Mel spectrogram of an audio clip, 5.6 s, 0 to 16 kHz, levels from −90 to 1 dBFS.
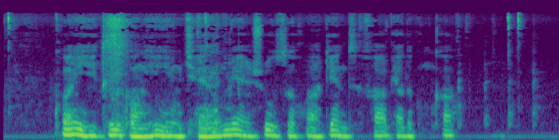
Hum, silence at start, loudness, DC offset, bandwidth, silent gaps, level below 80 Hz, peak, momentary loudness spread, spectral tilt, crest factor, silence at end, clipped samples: none; 0.05 s; -21 LUFS; under 0.1%; 11.5 kHz; none; -44 dBFS; 0 dBFS; 11 LU; -5.5 dB/octave; 20 dB; 0.4 s; under 0.1%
